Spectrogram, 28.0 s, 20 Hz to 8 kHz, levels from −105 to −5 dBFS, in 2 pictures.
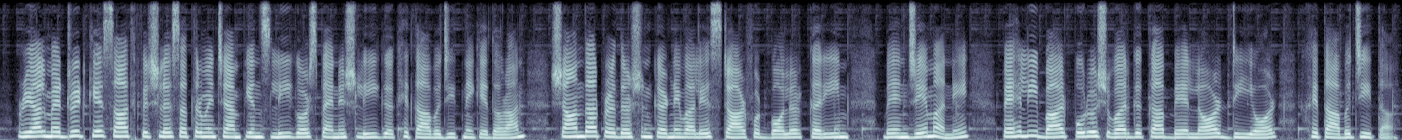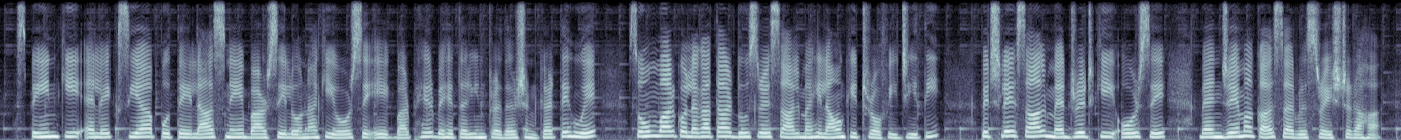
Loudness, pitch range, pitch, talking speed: -19 LUFS, 200-235 Hz, 220 Hz, 150 wpm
